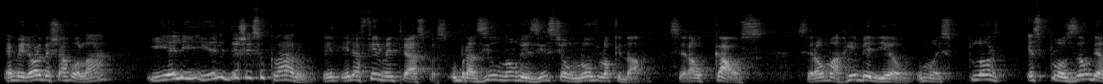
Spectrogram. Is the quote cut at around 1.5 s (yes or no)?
no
